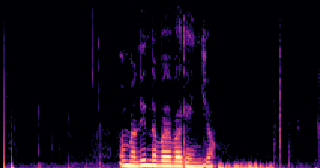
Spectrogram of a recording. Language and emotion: Russian, neutral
